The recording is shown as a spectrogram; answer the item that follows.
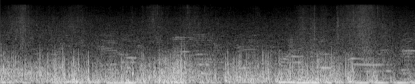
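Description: Wind rumbling and buffeting on the microphone of a small boat at sea, over the wash of waves breaking against rocks.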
